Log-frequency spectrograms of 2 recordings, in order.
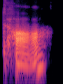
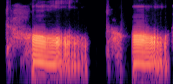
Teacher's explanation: so we have the l colored fifth vowel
